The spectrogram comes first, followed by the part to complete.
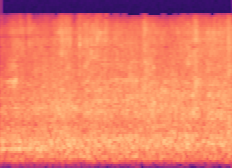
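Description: A congregation talking among themselves all at once, a steady wash of many voices without any one voice standing out.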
